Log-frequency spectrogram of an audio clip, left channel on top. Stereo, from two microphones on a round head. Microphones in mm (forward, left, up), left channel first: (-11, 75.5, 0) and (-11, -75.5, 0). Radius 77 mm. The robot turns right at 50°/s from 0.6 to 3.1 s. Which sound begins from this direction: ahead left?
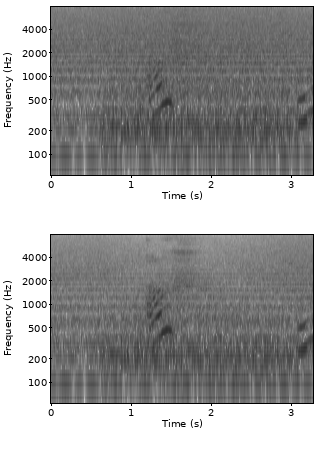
A drone, at 0.0 s.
